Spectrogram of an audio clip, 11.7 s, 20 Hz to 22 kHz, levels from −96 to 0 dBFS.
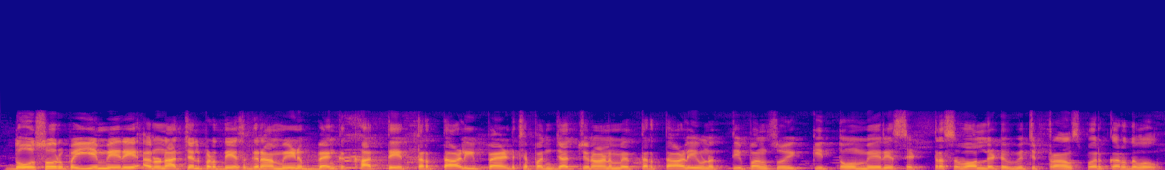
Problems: background sounds at intervals, background conversations at intervals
